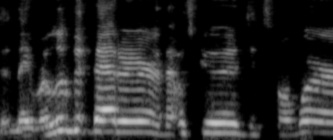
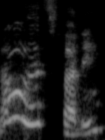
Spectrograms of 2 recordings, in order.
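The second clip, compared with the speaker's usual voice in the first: mock surprised remark; 13 semitones higher, 8 dB quieter than usual. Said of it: "I said".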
